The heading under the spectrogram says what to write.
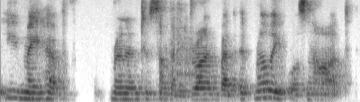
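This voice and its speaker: With audible room echo, a woman speaks at a moderate pace in a somewhat breathy voice. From Poland. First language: Polish. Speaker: community society president. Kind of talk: talk to a club with Q&A. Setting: club meeting with audience.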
